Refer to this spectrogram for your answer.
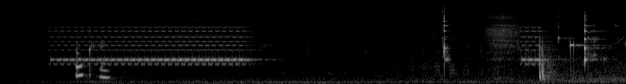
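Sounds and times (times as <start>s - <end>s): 
landline telephone bell ringing: 0.5s - 2.8s, 5.2s - 5.8s
speech: 1.0s - 1.3s.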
